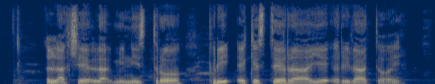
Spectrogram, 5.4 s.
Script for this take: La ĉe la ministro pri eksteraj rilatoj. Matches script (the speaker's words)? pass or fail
pass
